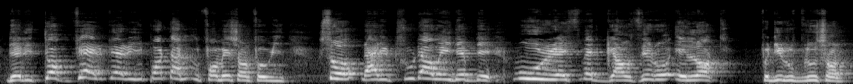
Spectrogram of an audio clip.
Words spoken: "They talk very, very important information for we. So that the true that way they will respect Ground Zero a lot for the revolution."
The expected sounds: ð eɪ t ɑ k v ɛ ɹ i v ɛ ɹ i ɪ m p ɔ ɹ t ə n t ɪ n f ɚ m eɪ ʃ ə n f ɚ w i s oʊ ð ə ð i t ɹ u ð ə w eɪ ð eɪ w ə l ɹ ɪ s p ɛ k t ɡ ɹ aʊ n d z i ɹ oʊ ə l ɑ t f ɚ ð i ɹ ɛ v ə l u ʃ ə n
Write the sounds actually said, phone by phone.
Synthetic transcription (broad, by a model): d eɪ t ɑ k v ɛ ɹ i v ɛ ɹ i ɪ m p ɔ t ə n t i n f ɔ m eɪ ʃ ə n f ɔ w i s oʊ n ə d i t ɹ u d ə w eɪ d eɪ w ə w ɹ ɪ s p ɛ t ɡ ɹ aʊ z i ɹ oʊ ə l ɑ t f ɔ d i ɹ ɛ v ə l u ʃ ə n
